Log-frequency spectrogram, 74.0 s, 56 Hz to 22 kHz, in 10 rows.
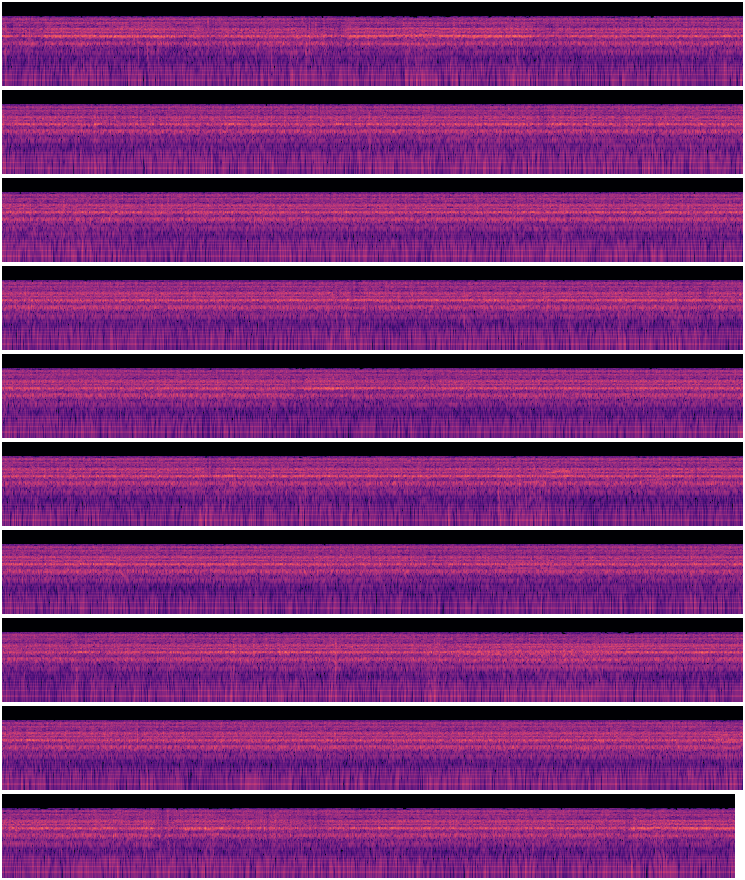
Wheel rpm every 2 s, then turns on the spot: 160, 160, 160, 160, 160, 160, 160, 160, 160, 160, 160, 160, 160, 160, 160, 160, 160, 160, 160, 170, 160, 170, 170, 160, 160, 160, 160, 160, 160, 160, 160, 160, 160, 160, 160, 160, 160.
none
